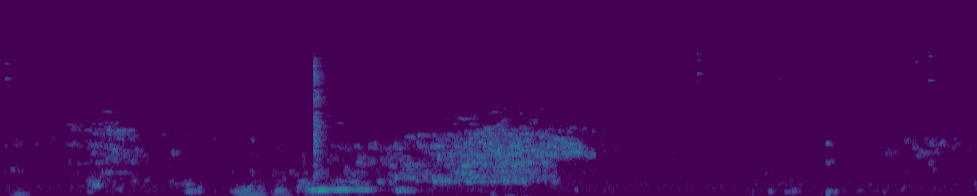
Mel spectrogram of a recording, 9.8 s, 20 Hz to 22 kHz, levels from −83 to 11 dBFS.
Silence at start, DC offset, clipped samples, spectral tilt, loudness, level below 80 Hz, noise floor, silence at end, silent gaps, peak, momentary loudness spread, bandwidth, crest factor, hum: 0.05 s; under 0.1%; under 0.1%; -5 dB/octave; -50 LUFS; -74 dBFS; -77 dBFS; 0.2 s; none; -22 dBFS; 21 LU; 7.4 kHz; 30 dB; none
